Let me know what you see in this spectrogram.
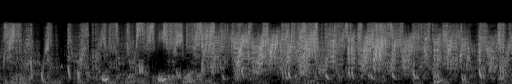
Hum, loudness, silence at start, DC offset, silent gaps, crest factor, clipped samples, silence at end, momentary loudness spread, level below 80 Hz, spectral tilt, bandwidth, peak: none; -25 LUFS; 0 s; under 0.1%; none; 16 dB; under 0.1%; 0 s; 9 LU; -58 dBFS; 0 dB/octave; 8 kHz; -10 dBFS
